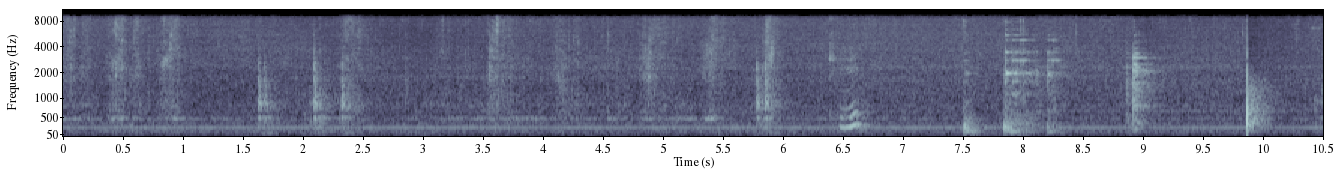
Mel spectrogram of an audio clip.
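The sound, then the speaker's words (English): A utensil stirs food in a frying pan after soy sauce is added, giving many irregular scraping clicks and taps over a faint sizzle and a low steady hum. “Add some soy sauce in here. And see how it just helped it also thicken it up.”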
